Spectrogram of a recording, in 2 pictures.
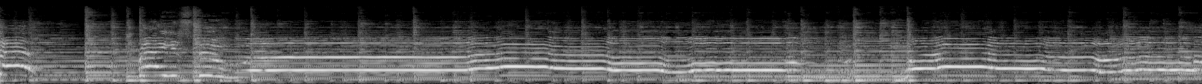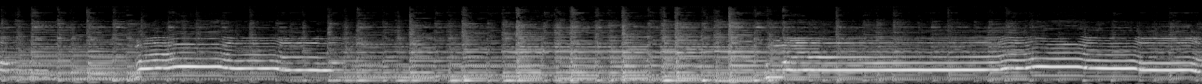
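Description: A male voice singing long held notes that swoop up and down in repeated phrases, over a strummed capoed acoustic guitar.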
